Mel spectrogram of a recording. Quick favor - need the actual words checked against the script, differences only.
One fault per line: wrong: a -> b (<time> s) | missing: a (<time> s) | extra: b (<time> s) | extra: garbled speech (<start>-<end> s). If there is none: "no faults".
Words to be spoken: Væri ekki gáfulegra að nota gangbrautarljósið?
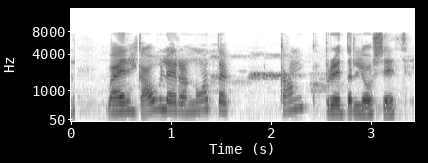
missing: ekki (0.6 s)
